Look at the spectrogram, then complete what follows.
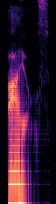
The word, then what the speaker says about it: aisle: These sections are often called aisles. A i s l e, but we say a isisle. The s is silent.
